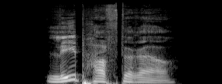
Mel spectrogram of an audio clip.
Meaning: inflection of lebhaft: 1. strong/mixed nominative masculine singular comparative degree 2. strong genitive/dative feminine singular comparative degree 3. strong genitive plural comparative degree
- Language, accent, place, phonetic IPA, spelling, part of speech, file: German, Germany, Berlin, [ˈleːphaftəʁɐ], lebhafterer, adjective, De-lebhafterer.ogg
